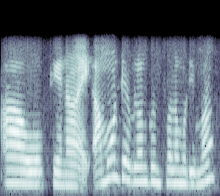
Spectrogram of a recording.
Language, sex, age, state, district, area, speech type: Tamil, female, 18-30, Tamil Nadu, Chennai, urban, conversation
